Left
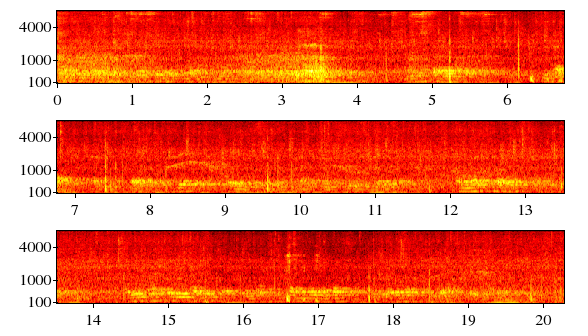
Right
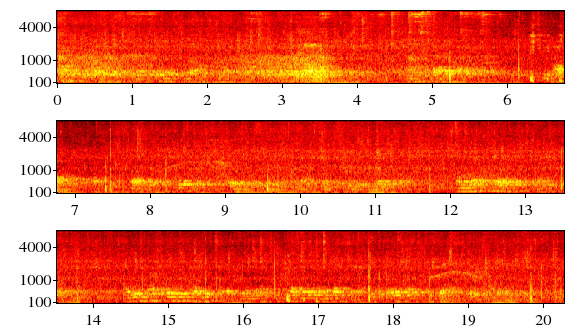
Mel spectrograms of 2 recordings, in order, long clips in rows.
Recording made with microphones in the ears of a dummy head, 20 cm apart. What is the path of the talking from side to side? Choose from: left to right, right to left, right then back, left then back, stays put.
left to right.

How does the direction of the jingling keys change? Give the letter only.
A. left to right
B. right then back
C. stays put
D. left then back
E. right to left
A.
